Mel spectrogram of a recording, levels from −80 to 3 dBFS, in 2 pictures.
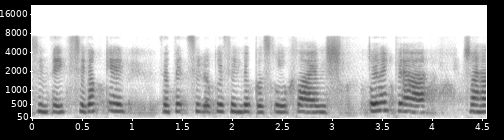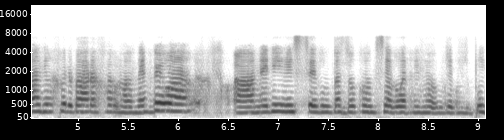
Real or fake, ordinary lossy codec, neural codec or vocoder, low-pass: fake; AAC, 96 kbps; codec, 16 kHz, 0.5 kbps, FreqCodec, smaller model; 7.2 kHz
